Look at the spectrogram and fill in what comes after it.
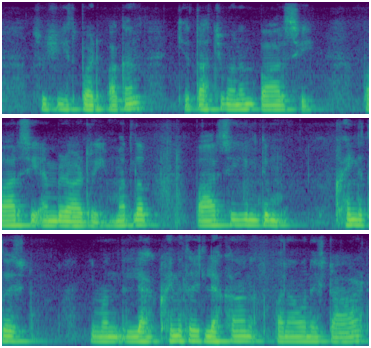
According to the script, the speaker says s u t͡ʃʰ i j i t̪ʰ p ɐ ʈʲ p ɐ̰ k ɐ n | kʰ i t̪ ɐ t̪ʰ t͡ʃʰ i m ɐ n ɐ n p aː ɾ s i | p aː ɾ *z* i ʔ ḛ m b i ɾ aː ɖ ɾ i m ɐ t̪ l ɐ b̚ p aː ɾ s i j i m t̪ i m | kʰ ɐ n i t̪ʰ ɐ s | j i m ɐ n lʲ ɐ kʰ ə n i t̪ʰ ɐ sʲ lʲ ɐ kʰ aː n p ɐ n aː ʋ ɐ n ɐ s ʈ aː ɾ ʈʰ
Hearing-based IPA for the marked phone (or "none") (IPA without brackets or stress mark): s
